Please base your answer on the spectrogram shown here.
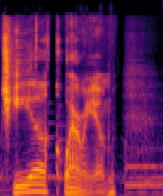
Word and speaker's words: Jiaquarium: the developer's name is Gia Gia aquar is how you pronounce it g aquarium G aquarium all right have I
